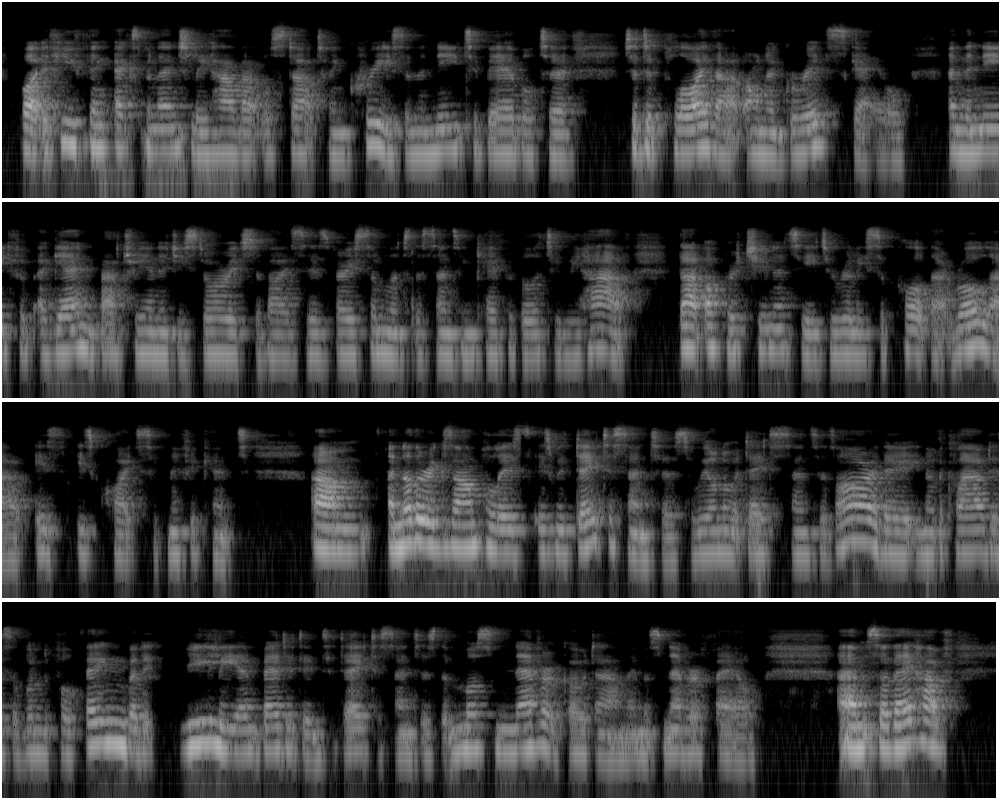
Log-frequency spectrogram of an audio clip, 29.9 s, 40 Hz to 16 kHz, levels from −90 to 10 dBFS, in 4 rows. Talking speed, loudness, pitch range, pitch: 195 wpm, -34 LUFS, 145-175 Hz, 155 Hz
